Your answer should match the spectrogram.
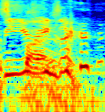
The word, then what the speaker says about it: SbyRazor: It's a B-Razor. Because they call him Razor.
